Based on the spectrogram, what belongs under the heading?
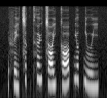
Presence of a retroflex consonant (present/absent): absent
